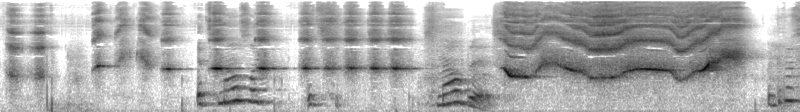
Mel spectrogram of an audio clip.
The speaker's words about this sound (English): I am here with my son, and we are going to play with Chupa Chups Whistle Pops for the first time.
